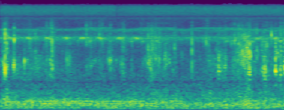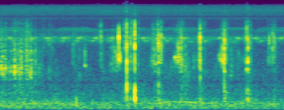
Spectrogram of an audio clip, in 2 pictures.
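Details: Raccoons in the wild feeding up close, with soft crunching at first, then a quick run of crisp, clicky bites and smacks toward the end over faint natural background noise.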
